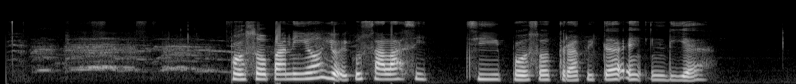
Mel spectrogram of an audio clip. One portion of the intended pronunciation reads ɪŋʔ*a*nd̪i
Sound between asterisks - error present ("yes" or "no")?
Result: yes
